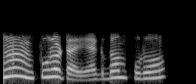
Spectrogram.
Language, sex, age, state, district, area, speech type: Bengali, female, 30-45, West Bengal, Purba Medinipur, rural, conversation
